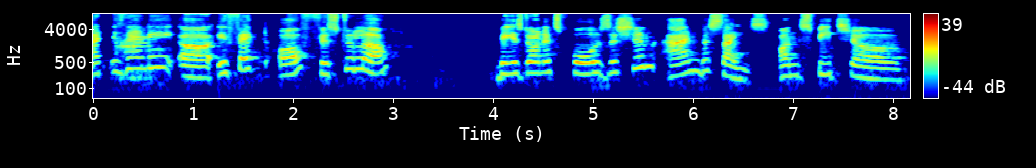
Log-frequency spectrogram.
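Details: Adult woman speaking; normal speech.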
